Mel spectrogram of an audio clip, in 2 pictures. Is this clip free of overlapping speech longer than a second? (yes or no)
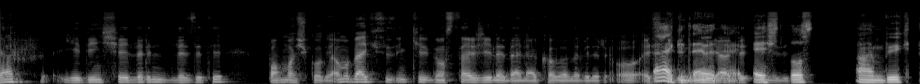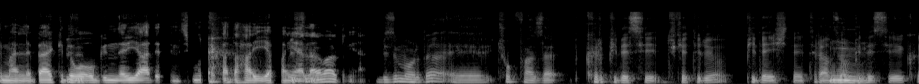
no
